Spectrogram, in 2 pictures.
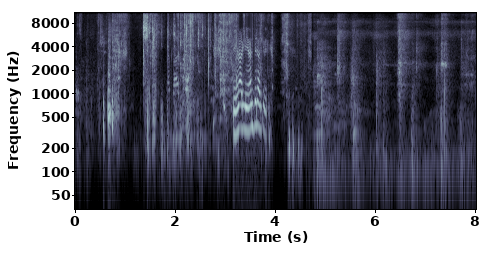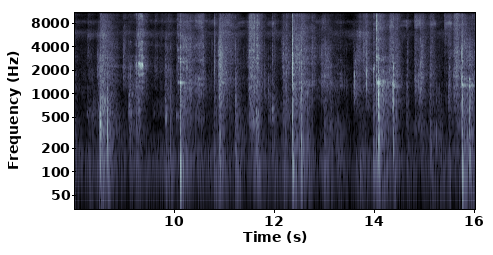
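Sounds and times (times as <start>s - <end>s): trowel knocking and scraping on bricks: 0.5s - 4.8s.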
